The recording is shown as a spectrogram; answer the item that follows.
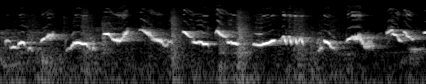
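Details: White-rumped shama song, used to make a less combative caged bird more competitive: quick sliding whistles and squawky notes about four per second, rising and falling continuously in a small room.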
